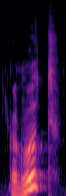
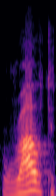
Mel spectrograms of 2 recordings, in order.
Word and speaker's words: route: another, 자, 이거 발음이요. route도 되고요. route도 돼요. 루트, 라우트 둘 다 됩니다.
